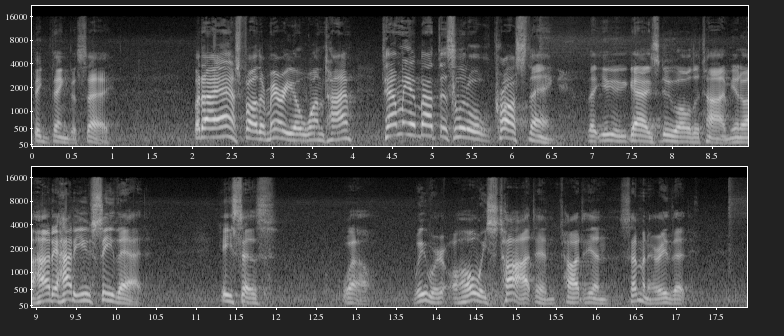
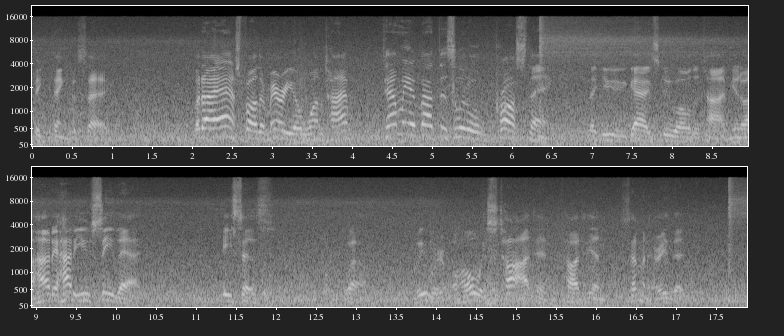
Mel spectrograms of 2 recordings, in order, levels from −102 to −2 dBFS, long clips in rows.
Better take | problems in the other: first | hiss; loud; throughout; 6 dB below the speech; faint in the first

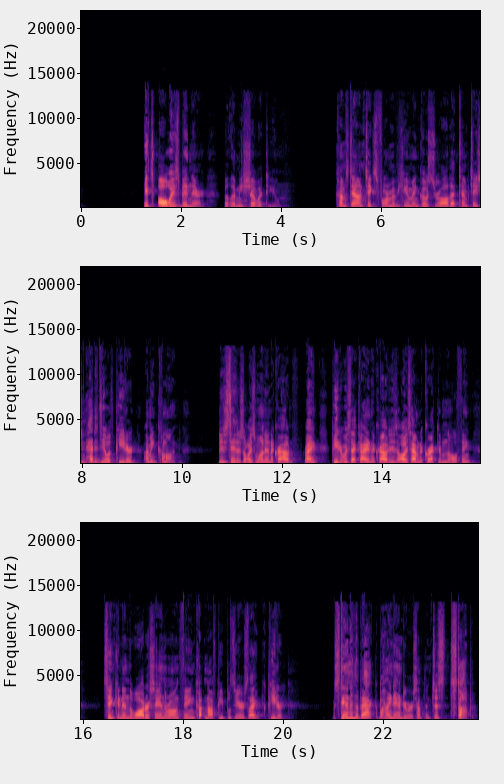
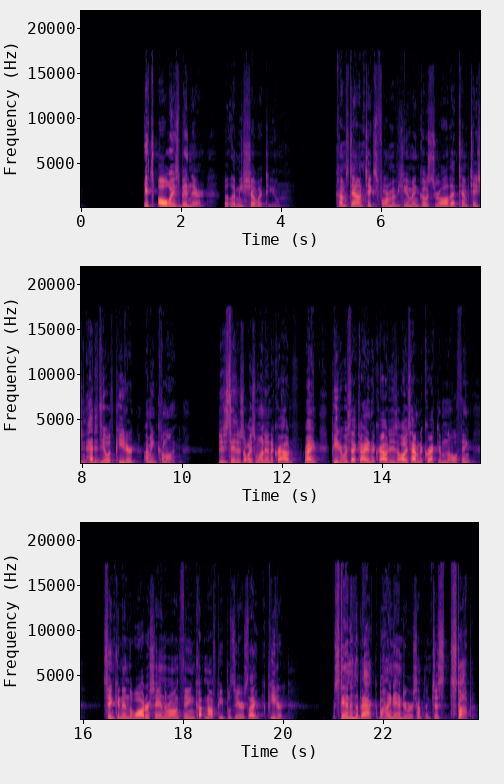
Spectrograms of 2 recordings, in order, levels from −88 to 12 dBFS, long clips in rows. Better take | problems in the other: second | garbled, watery; slightly; nothing above 13 kHz

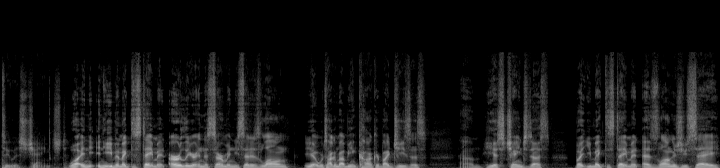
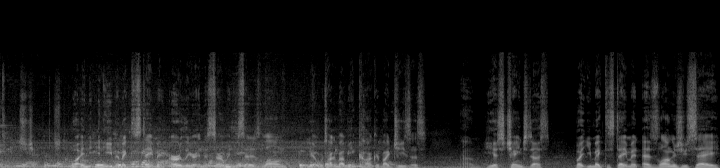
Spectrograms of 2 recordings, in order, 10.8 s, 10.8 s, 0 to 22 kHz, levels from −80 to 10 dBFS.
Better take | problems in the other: first | train or aircraft noise; loud; throughout; as loud as the speech

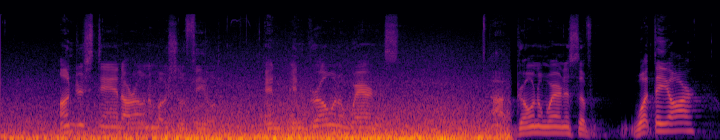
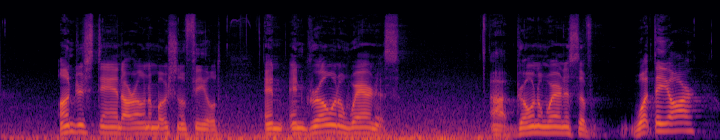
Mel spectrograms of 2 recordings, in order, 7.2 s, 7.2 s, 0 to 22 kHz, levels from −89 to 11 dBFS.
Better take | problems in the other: second | low rumble; loud; until 5 s; 4 dB below the speech; faint in the second

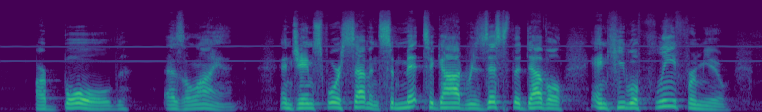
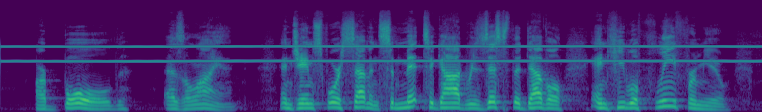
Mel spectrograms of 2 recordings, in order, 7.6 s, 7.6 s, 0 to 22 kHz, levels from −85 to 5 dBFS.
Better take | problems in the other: first | high-pitched whine; loud; throughout; 2.5 kHz, 7 dB below the speech; faint in the first

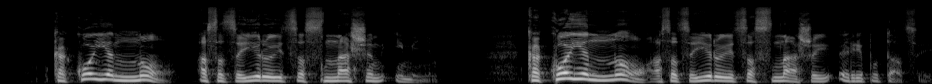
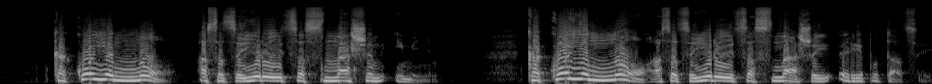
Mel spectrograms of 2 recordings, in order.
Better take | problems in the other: first | distortion; heavy; 16% of the sound clipped

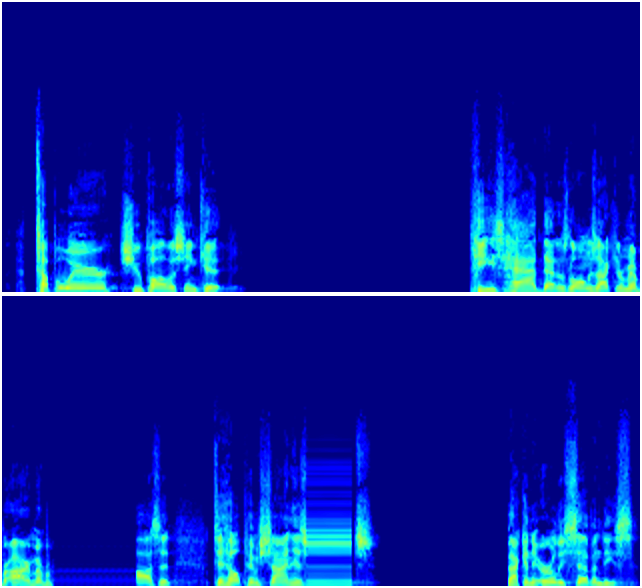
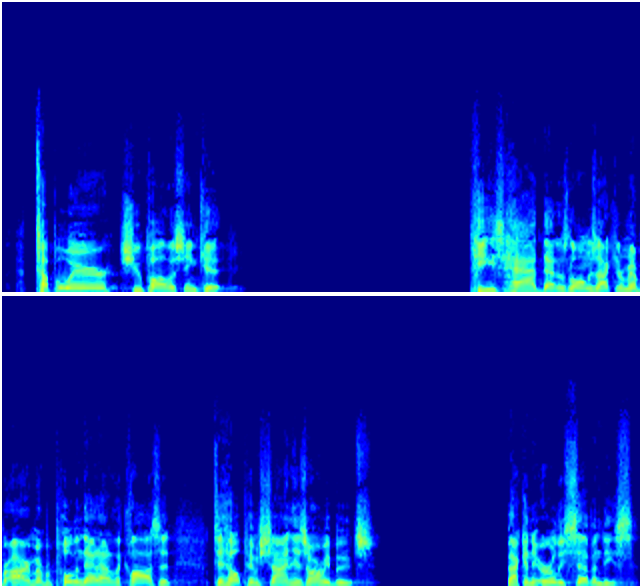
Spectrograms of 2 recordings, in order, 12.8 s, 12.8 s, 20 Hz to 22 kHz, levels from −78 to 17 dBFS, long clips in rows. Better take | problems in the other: second | audio freezing; at 7 s for 1 s and at 9.5 s

